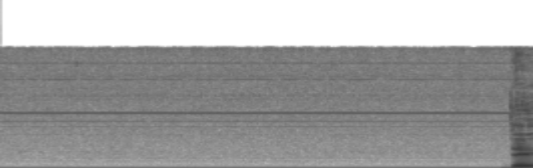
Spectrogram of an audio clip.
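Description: Steady electrical mains hum: a low, even drone with fainter higher tones above it. A man's voice begins just before the end.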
